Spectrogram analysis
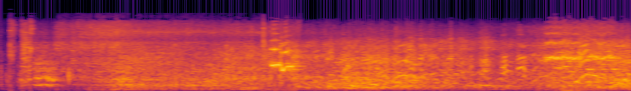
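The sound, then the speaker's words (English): A car engine cranks and catches, then settles into a steady rumbling idle with a brief surge partway through, filling the whole stretch with continuous mechanical noise. “Okay, start her up.”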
